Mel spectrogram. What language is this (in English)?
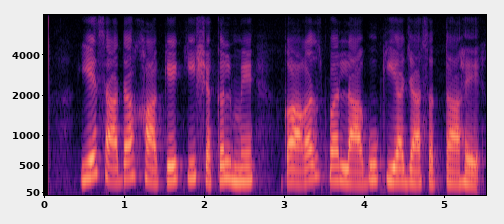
Urdu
